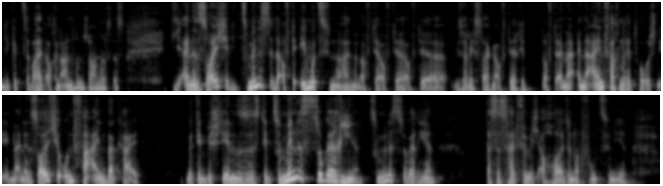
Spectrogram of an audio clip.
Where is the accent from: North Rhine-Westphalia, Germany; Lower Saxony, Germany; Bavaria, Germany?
Bavaria, Germany; ich bin in Bayern am Land groß geworden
